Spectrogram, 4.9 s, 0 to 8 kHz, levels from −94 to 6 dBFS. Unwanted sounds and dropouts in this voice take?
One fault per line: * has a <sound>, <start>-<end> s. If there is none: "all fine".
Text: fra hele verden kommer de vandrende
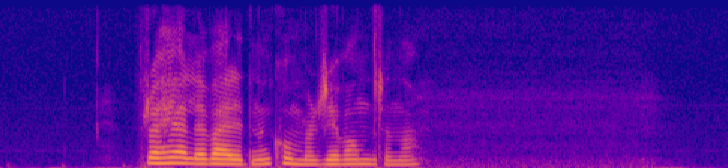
all fine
